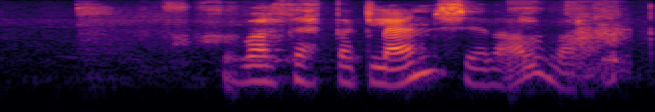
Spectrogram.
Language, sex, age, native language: Icelandic, female, 10, Icelandic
